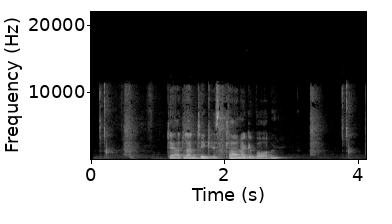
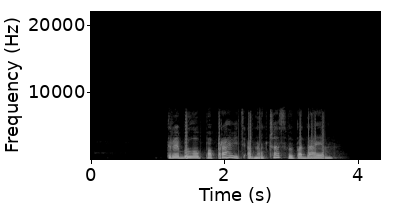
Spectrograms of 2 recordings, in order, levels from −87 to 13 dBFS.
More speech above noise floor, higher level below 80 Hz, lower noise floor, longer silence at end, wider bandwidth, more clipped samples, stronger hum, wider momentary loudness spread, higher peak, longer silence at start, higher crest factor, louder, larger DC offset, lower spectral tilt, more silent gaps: second, 35 dB vs 57 dB; second, -64 dBFS vs -56 dBFS; second, -55 dBFS vs -83 dBFS; second, 0.25 s vs 0.7 s; first, 12 kHz vs 7.6 kHz; neither; neither; first, 22 LU vs 5 LU; first, -6 dBFS vs -10 dBFS; second, 0.2 s vs 1.15 s; about the same, 18 dB vs 18 dB; first, -21 LUFS vs -27 LUFS; neither; second, -5 dB/octave vs -7.5 dB/octave; neither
